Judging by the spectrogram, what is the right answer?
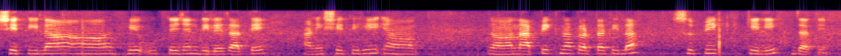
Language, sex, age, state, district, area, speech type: Marathi, female, 30-45, Maharashtra, Thane, urban, spontaneous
